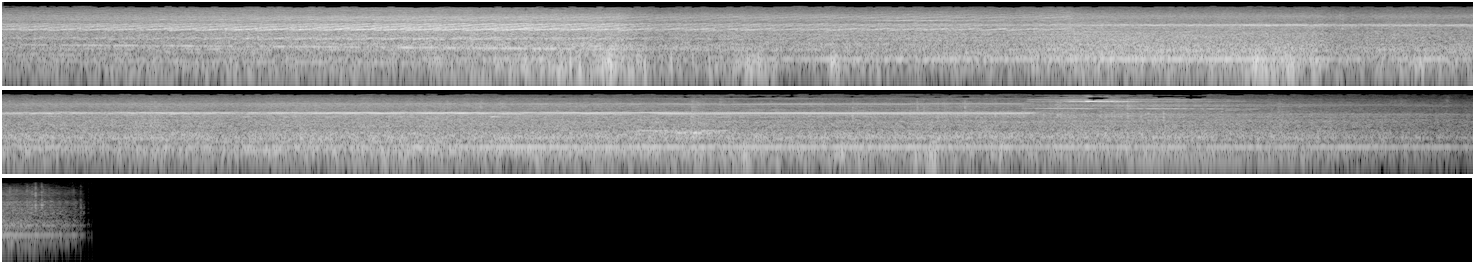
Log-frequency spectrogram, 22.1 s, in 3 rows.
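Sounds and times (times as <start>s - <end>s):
electric train slowing to a stop: 0.0s - 15.2s.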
